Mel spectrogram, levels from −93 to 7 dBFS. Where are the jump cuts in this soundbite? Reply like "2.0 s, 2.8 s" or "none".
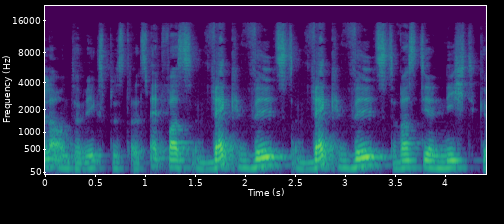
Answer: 1.1 s, 2.5 s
